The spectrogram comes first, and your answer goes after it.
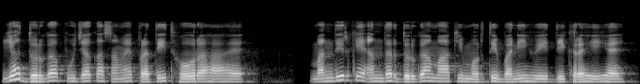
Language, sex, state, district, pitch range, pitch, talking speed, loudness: Hindi, male, Jharkhand, Ranchi, 125-150 Hz, 135 Hz, 195 wpm, -16 LUFS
